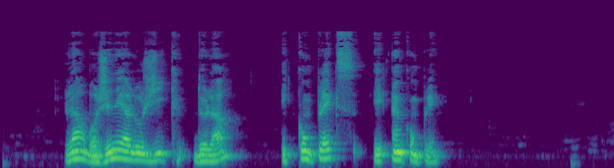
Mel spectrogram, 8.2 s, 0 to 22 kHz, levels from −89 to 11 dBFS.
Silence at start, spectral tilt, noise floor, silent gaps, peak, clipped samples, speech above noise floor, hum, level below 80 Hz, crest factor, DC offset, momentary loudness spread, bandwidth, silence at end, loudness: 0.9 s; -7 dB/octave; -78 dBFS; none; -4 dBFS; under 0.1%; 61 dB; none; -50 dBFS; 16 dB; under 0.1%; 16 LU; 11.5 kHz; 2.3 s; -18 LUFS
